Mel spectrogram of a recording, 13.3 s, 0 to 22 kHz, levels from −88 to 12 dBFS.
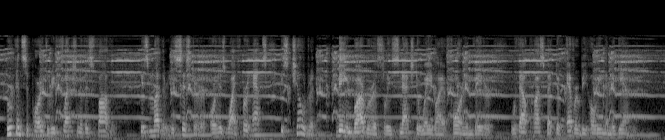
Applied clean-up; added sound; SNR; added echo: none; Chicken, rooster; 3 dB; reverberation time 0.2 s.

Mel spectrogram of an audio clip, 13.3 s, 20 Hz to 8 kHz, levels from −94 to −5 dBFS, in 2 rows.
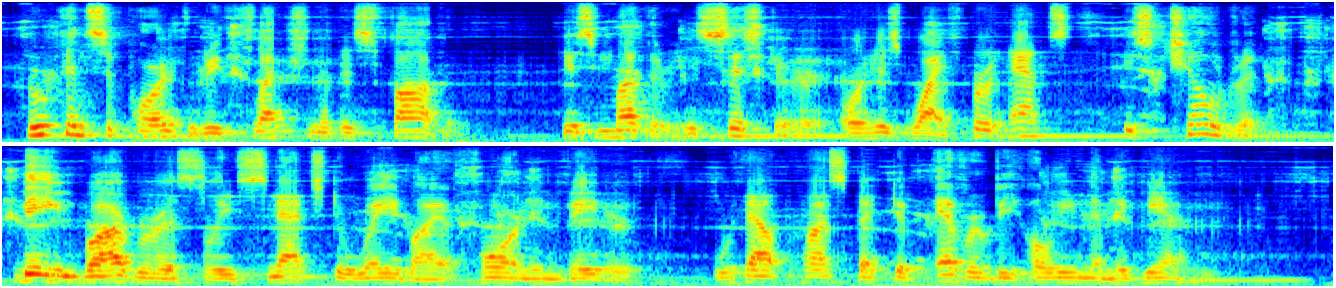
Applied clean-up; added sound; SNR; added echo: neural separator model SepFormer DNS4.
